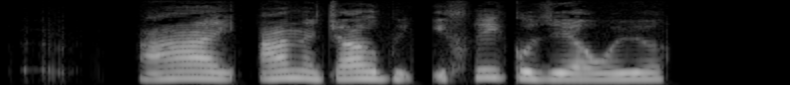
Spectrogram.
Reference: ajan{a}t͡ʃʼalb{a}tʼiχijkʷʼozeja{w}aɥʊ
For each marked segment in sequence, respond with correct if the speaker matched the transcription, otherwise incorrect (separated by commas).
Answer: correct, incorrect, correct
